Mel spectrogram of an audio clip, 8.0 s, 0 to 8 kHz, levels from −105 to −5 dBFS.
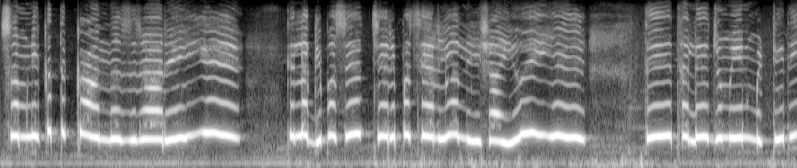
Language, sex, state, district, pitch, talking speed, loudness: Punjabi, female, Punjab, Kapurthala, 295 Hz, 165 wpm, -9 LUFS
